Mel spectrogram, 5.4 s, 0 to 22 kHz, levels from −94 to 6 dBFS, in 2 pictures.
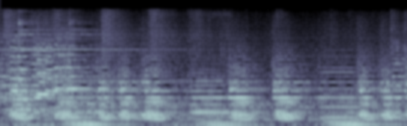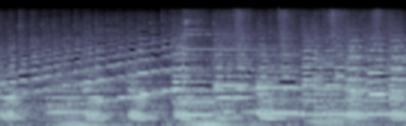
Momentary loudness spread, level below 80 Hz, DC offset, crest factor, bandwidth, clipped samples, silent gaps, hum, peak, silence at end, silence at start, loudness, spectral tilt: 5 LU; -32 dBFS; under 0.1%; 16 dB; 16 kHz; under 0.1%; none; none; -4 dBFS; 0 s; 0 s; -21 LUFS; -5 dB/octave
